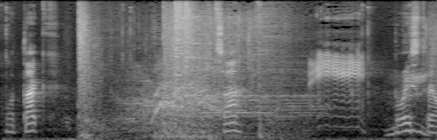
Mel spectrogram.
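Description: Game sound effects whoosh and crash as a card is played.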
